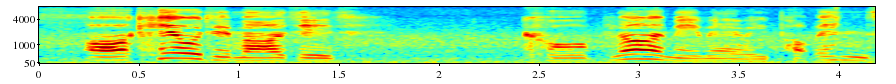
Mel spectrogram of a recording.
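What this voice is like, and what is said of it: Put-on traditional British accent. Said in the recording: “the traditional British accent”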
